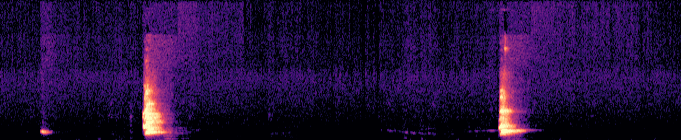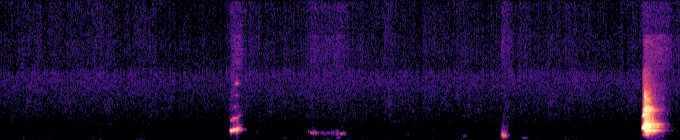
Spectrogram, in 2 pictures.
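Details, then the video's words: Blenheim Cavalier King Charles Spaniel puppies in their puppy pen bark in isolated short, high yaps spaced several seconds apart, with a few fainter softer yips between them. "Cavalier Puppies Bark, Howl, and POOP"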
